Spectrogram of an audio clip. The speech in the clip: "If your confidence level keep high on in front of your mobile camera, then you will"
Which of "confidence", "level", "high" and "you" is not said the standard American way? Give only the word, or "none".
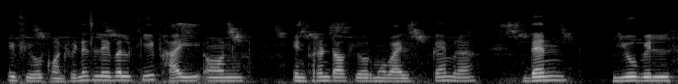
level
